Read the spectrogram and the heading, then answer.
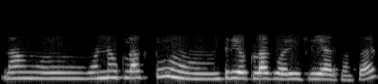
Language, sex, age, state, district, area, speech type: Tamil, female, 30-45, Tamil Nadu, Cuddalore, rural, conversation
